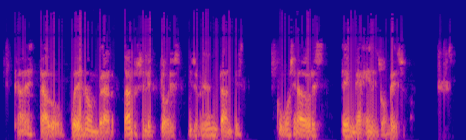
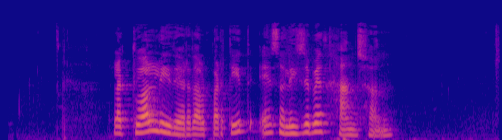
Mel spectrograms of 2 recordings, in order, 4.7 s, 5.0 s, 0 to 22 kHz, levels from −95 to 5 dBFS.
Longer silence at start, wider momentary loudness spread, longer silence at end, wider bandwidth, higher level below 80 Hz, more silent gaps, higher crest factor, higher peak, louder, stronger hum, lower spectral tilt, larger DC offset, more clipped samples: second, 0.15 s vs 0.6 s; first, 15 LU vs 12 LU; second, 0.15 s vs 1.1 s; first, 16 kHz vs 11.5 kHz; first, -50 dBFS vs -70 dBFS; first, 2.56-2.70 s, 3.36-3.40 s, 4.18-4.37 s vs none; about the same, 20 dB vs 20 dB; first, -4 dBFS vs -20 dBFS; first, -24 LUFS vs -39 LUFS; neither; about the same, -6 dB/octave vs -5 dB/octave; neither; neither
